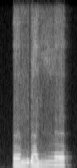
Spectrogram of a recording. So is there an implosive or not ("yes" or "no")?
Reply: yes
